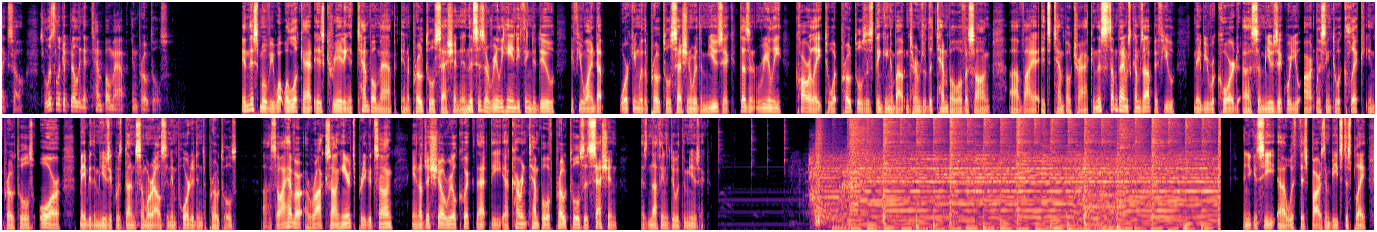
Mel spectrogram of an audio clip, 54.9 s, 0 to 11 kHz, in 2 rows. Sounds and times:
Speech: 0:00.0 - 0:03.3, 0:04.8 - 0:41.6, 0:52.3 - 0:54.8.

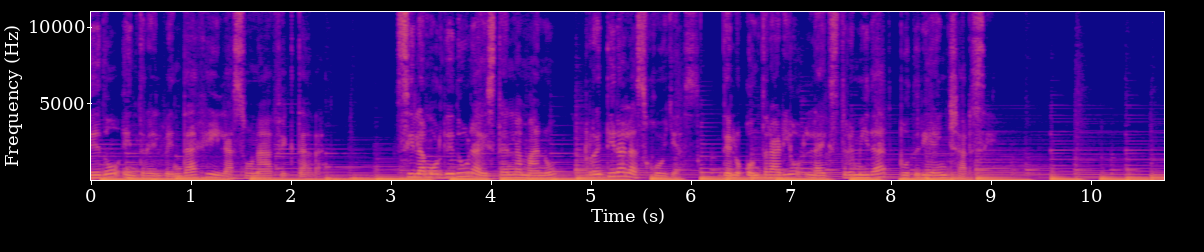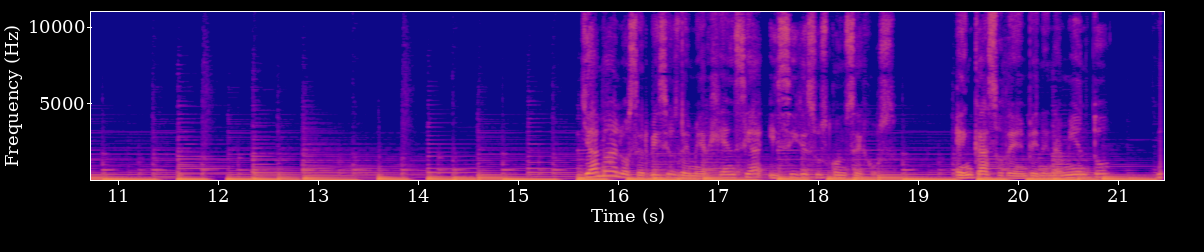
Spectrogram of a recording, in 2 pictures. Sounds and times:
Speech: 0:00.0 - 0:02.4, 0:03.1 - 0:09.1, 0:15.7 - 0:18.8, 0:19.4 - 0:21.4
Music: 0:00.0 - 0:21.4.

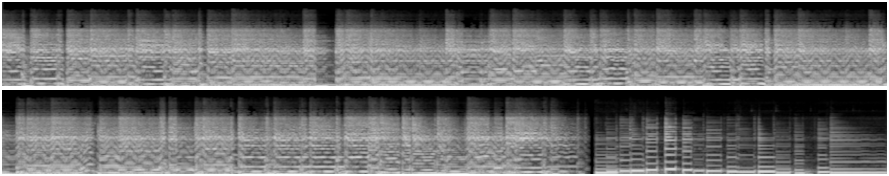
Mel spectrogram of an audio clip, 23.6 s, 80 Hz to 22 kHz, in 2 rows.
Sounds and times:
Electric guitar: 0:00.0 - 0:23.6.

